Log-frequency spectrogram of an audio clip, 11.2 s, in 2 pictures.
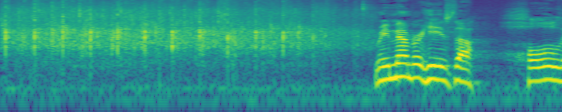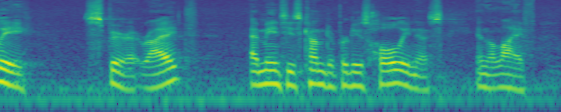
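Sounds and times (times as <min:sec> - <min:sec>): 
audience clapping: 0:00.0 - 0:03.9
speech: 0:03.8 - 0:11.0.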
